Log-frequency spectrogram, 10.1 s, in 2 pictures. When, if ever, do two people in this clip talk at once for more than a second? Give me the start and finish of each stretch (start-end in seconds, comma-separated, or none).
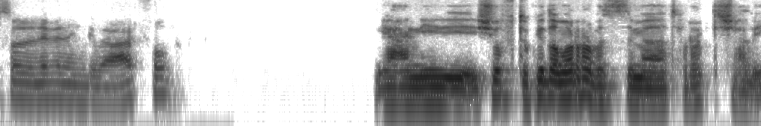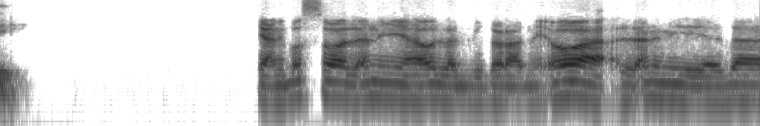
none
